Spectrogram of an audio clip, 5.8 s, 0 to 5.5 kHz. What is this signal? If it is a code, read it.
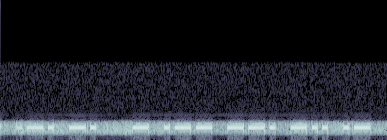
Morse code, heard as a keyed tone, about 15 wpm, 500 Hz. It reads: NN TWGDA
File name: M08a- -1355utc-8096khz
